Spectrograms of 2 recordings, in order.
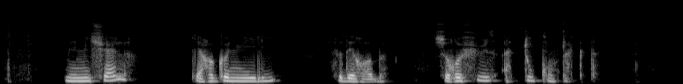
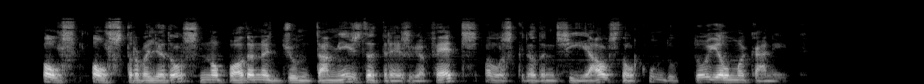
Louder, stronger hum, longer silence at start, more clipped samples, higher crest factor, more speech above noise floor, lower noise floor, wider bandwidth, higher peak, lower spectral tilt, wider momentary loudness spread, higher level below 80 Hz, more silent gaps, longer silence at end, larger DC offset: second, -24 LUFS vs -20 LUFS; neither; first, 0.65 s vs 0.45 s; neither; about the same, 20 dB vs 20 dB; second, 65 dB vs over 70 dB; about the same, -88 dBFS vs under -90 dBFS; second, 6.6 kHz vs 9.2 kHz; second, -6 dBFS vs 0 dBFS; first, -9.5 dB/octave vs -4.5 dB/octave; first, 18 LU vs 11 LU; second, -70 dBFS vs -56 dBFS; neither; second, 0.9 s vs 1.4 s; neither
